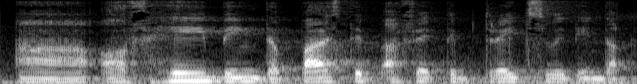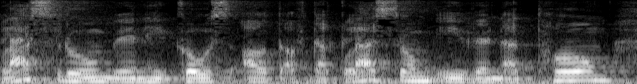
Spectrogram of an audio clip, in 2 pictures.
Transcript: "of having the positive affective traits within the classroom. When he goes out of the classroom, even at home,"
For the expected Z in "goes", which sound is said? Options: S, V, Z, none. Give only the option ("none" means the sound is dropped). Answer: S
